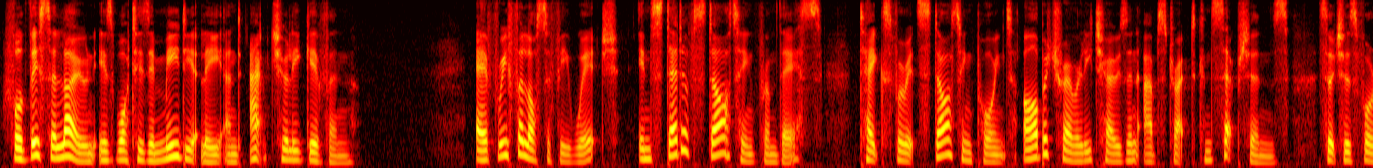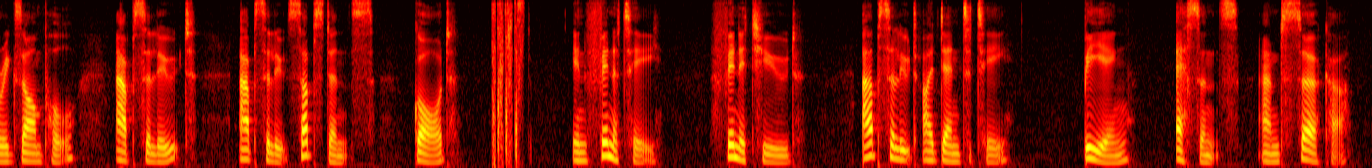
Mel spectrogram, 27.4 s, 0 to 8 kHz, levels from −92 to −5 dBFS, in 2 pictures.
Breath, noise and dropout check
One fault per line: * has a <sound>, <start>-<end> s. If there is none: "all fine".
* has a chirp, 18.6-19.1 s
